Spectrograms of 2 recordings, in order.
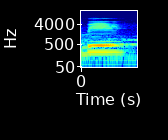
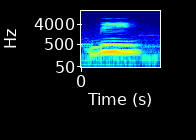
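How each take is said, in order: First: The vowel sounds like 'eh'. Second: The vowel sounds like 'ee'. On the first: The speaker calls it wrong. "बे नहीं पढ़ेंगे" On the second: The speaker calls it right. "फर्क है ना"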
